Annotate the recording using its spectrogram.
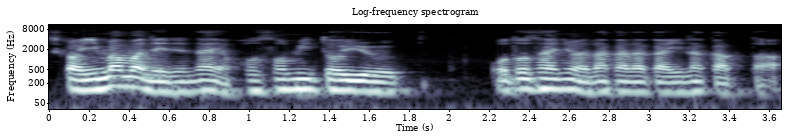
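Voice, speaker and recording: A man's normal speaking voice at medium pitch, fairly quick in pace, with fairly even intonation. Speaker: event organizer and musician. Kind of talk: interview. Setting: video call.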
